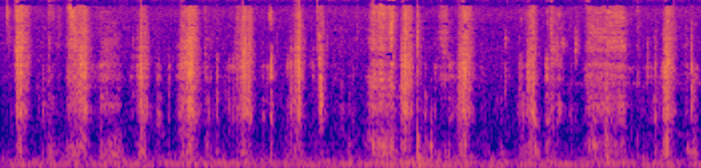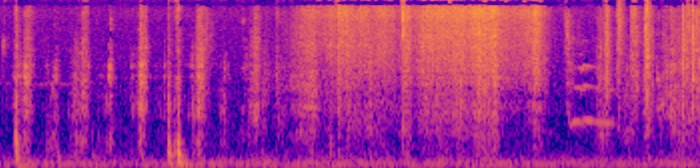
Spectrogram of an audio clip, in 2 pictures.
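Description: Close-miked mouth sounds of a person eating with their hands: faint chewing and crunching with many small wet clicks, one louder click about nine seconds in. A soft hiss runs for a couple of seconds near the end.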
